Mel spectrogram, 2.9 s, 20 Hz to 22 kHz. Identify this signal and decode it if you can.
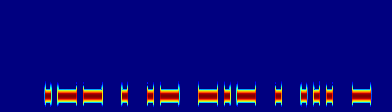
Morse code, heard as a keyed tone, about 25 wpm, 600 Hz. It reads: WEAKEST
